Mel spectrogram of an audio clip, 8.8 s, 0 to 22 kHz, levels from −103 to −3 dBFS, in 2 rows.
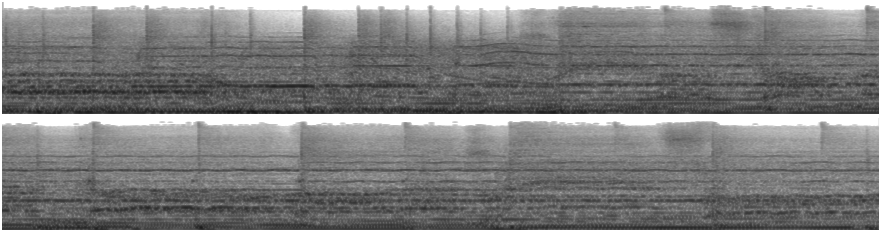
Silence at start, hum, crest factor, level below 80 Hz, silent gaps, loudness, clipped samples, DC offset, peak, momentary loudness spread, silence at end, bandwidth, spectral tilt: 0 s; none; 12 dB; -30 dBFS; none; -20 LUFS; under 0.1%; under 0.1%; -8 dBFS; 5 LU; 0 s; 19 kHz; -4 dB/octave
